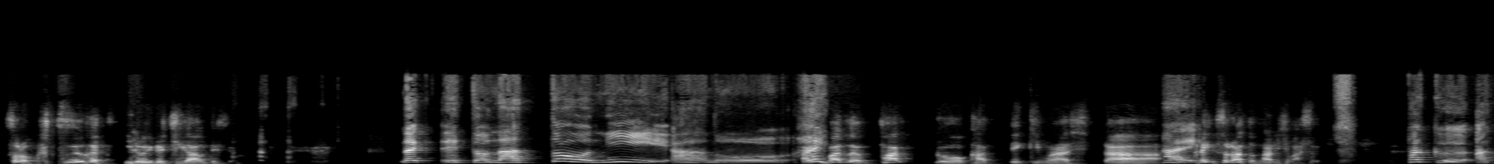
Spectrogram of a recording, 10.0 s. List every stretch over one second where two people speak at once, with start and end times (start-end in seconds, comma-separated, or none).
none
